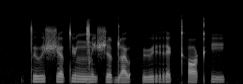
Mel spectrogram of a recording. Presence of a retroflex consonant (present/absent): present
